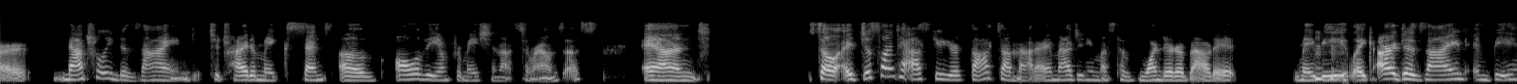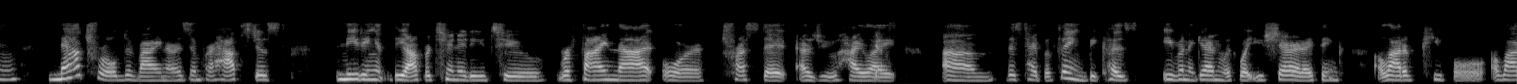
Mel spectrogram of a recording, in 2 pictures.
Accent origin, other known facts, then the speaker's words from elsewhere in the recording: Massachusetts, United States; I grew up in Massachusetts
